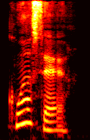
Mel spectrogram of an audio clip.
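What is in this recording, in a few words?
"coincer", French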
